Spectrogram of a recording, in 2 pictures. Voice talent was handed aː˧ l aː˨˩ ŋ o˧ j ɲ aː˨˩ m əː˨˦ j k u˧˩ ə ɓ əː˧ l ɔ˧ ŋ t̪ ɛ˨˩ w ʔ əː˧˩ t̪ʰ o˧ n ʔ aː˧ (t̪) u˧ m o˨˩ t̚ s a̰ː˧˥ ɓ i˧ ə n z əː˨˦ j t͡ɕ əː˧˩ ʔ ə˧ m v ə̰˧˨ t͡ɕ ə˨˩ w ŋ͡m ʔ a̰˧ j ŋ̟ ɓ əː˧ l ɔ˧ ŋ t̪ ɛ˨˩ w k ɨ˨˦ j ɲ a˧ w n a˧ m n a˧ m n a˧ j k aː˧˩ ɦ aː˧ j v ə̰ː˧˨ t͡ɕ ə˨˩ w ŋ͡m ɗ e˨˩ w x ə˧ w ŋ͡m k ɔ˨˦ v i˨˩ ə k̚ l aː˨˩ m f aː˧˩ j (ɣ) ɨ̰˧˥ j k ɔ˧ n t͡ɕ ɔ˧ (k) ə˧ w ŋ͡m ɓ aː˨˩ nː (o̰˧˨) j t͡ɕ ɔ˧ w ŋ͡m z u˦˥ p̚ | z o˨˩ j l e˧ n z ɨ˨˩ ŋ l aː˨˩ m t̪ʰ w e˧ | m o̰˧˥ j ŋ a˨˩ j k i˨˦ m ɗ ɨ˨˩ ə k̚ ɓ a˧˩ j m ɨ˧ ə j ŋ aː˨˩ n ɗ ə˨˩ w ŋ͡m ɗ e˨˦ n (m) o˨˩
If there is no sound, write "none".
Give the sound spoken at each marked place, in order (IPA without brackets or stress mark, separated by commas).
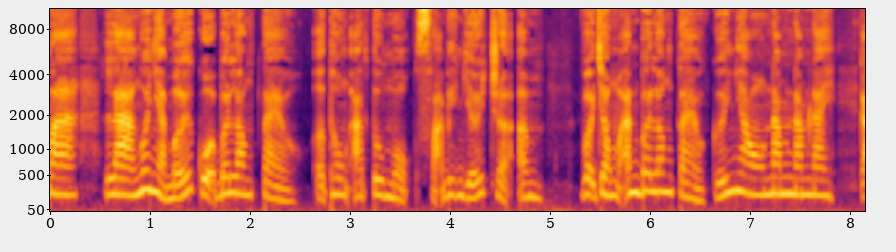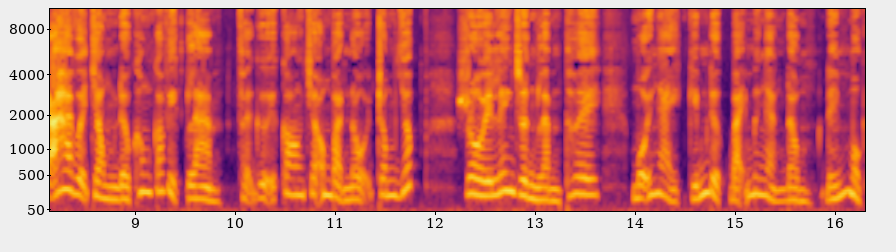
t̪, ɣ, ʔ, o̰˧˨, m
